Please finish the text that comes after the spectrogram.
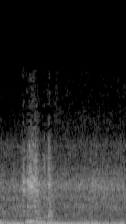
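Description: Shredded cabbage stirred in a pan for a village-style egg and cabbage dish, a brief scrape or two of a utensil over a steady low sizzling hiss, close by, with no voices.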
